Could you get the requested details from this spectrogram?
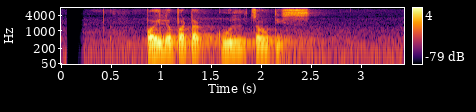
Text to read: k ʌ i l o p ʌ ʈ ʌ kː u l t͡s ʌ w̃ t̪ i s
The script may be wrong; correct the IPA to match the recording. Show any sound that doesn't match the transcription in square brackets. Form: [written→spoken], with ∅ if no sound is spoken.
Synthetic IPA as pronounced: [k→p] ʌ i l o p ʌ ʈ ʌ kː u l t͡s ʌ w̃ t̪ i s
